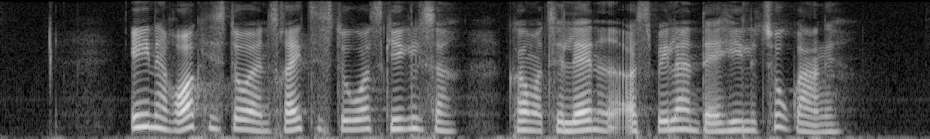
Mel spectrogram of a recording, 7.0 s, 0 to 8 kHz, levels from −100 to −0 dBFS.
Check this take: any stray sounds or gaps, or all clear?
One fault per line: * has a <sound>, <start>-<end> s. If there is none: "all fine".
all fine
